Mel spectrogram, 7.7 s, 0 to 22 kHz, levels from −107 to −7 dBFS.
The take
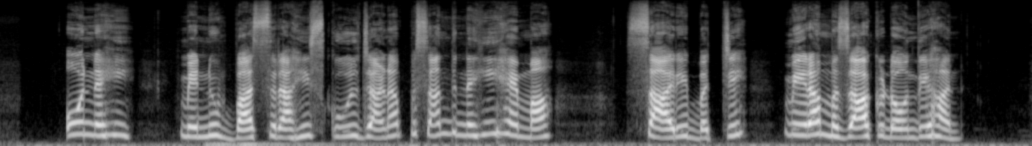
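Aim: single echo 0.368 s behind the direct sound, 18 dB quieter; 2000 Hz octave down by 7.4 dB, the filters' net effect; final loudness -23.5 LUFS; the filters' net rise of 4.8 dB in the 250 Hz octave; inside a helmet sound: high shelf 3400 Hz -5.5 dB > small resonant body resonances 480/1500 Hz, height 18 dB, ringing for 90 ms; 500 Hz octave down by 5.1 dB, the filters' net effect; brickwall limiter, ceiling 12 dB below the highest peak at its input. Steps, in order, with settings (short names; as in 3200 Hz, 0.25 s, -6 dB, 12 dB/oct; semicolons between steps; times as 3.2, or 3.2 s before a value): bell 250 Hz +8.5 dB; bell 500 Hz -7.5 dB; bell 2000 Hz -8.5 dB; limiter -18.5 dBFS; high shelf 3400 Hz -5.5 dB; echo 0.368 s -18 dB; small resonant body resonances 480/1500 Hz, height 18 dB, ringing for 90 ms; gain +3.5 dB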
